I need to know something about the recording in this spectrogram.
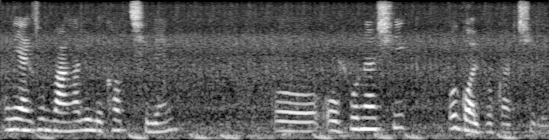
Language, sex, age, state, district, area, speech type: Bengali, female, 30-45, West Bengal, North 24 Parganas, urban, spontaneous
